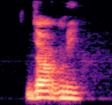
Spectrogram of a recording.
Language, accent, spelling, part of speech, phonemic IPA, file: French, Canada, dormies, verb, /dɔʁ.mi/, LL-Q150 (fra)-dormies.wav
- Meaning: feminine plural of dormi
